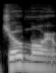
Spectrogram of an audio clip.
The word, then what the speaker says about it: Joe Moore: And watch out, they're going to win the Joe, I'm going to say it right, Joe Moorhead Award. Joe Moore Award. – No, Joe Moore. Just, not Joe Moore. Joe Moorhead is the failed Mississippi State head coach.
